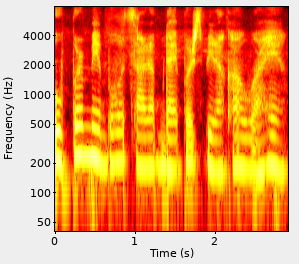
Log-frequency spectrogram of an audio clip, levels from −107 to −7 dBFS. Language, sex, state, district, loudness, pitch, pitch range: Hindi, female, Arunachal Pradesh, Papum Pare, -21 LUFS, 190 Hz, 180-205 Hz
